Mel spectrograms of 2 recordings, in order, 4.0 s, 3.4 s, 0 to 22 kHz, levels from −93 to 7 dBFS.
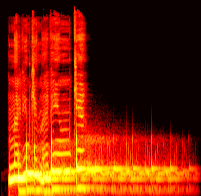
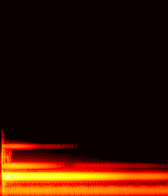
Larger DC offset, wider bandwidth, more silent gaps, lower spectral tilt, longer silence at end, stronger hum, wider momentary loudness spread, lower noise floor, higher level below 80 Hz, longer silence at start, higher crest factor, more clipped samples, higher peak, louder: neither; first, 18.5 kHz vs 1.1 kHz; neither; second, -6 dB/octave vs -17 dB/octave; first, 0.45 s vs 0.3 s; neither; about the same, 20 LU vs 20 LU; about the same, -38 dBFS vs -41 dBFS; first, -34 dBFS vs -44 dBFS; about the same, 0.15 s vs 0.05 s; about the same, 12 dB vs 14 dB; neither; first, 0 dBFS vs -4 dBFS; first, -11 LUFS vs -16 LUFS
